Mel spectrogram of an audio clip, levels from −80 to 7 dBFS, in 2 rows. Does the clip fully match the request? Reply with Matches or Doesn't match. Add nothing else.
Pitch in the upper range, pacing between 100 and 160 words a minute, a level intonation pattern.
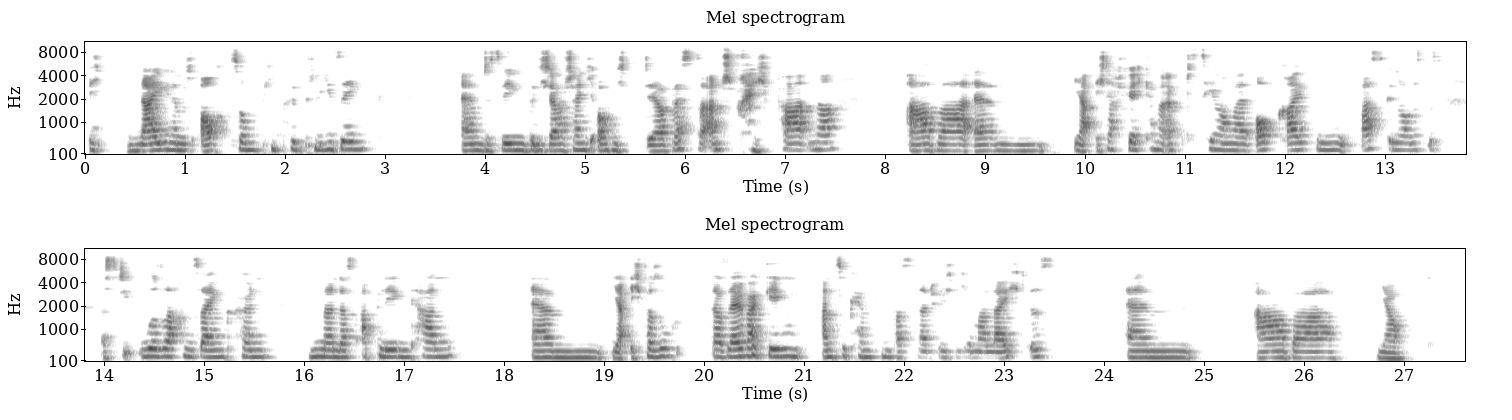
Matches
